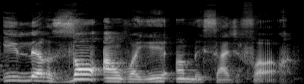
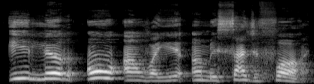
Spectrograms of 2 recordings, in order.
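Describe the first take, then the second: First: Leur and ont are joined by a linking z. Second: Leur and ont are said without a linking z. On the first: The speaker calls it wrong. "et non pas" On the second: The speaker calls it right. "on dira"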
